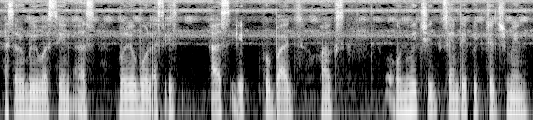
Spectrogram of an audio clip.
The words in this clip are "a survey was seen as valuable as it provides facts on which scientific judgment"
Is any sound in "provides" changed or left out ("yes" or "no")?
yes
